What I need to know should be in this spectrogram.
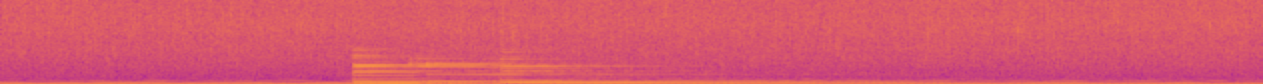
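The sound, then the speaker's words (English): Steady, enveloping rain hiss fills the scene at an even level, falling around someone walking a path across a large field, with soft sustained tones swelling in partway through and lingering beneath the downpour. “As you walk, take in the sensation and sound of the rain surrounding you.”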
